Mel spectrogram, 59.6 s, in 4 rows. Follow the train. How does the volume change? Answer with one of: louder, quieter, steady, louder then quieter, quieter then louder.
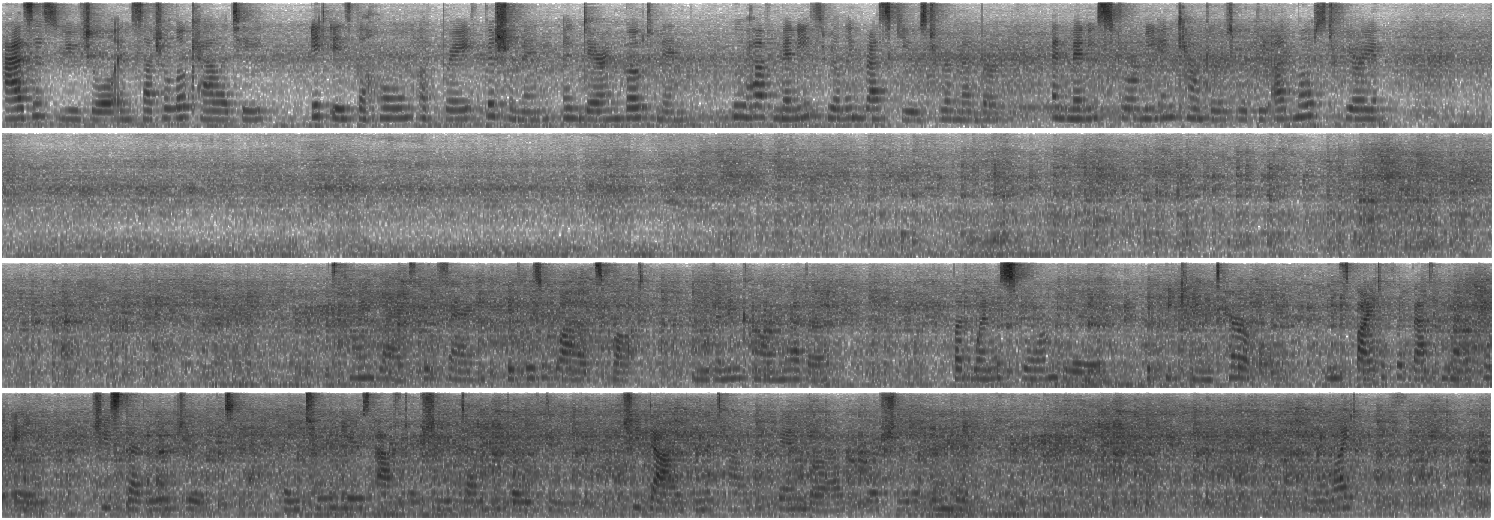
louder.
